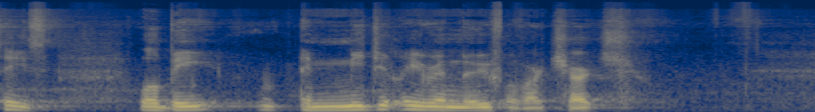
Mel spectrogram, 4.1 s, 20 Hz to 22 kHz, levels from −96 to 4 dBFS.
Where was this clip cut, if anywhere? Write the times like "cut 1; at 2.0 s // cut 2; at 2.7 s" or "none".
cut 1; at 2.5 s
